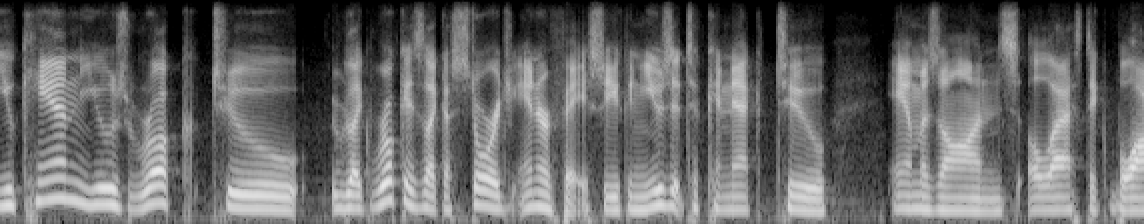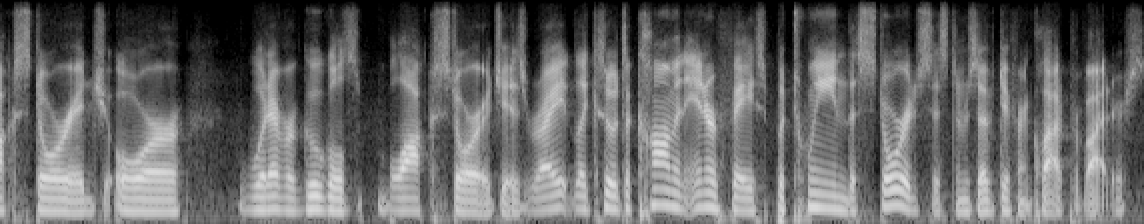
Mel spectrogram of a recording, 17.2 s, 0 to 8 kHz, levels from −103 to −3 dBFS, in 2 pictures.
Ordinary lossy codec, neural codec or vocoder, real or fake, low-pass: Opus, 32 kbps; none; real; 7.2 kHz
